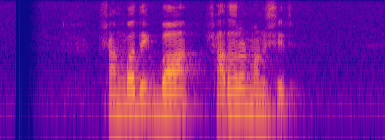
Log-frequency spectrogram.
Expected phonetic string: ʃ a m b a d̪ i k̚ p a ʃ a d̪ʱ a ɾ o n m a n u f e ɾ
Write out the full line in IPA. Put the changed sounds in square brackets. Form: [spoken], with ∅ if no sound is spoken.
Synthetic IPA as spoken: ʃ a [ŋ] b a d̪ i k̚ [b] a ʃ a d̪ʱ a ɾ o n m a n u [ʃ] e ɾ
